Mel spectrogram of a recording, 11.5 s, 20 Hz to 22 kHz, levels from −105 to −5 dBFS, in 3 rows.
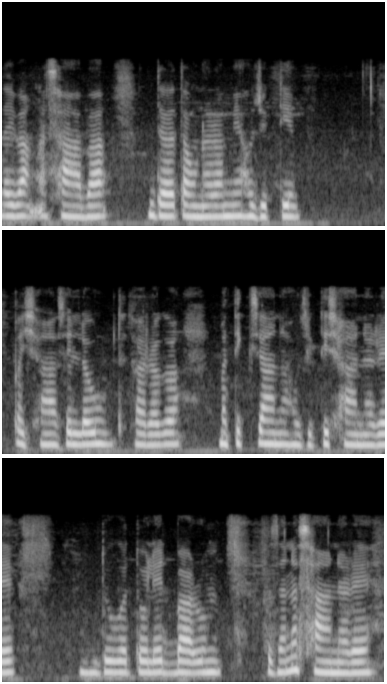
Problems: constant background noise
